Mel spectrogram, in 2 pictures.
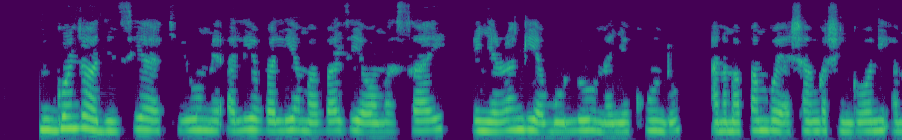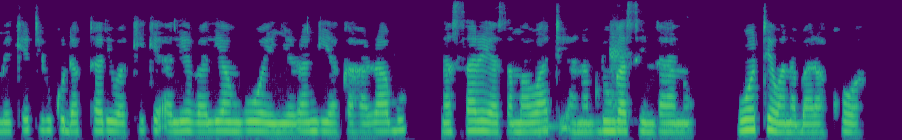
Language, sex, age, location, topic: Swahili, female, 18-24, Kisii, health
